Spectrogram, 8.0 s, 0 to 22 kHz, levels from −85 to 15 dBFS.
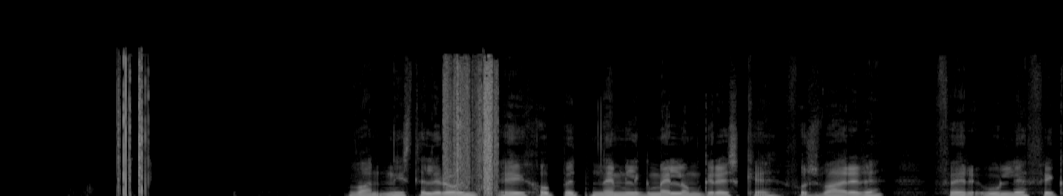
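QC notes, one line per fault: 0.87–1.13 s, cable scratch noise: a dense, uneven burst of scratching and rustling sits over the speech for about a quarter of a second. It is roughly as loud as the speech itself. This is likely a worn cable or connector being moved. Its contact resistance jumps about rapidly, and that injects ragged noise.
3.31–3.73 s, cable scratch noise: a longer burst of the same rough scratching, about 0.4 s, again at about the level of the speech. It ends just before "øyhoppet nemlig mellom greske".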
